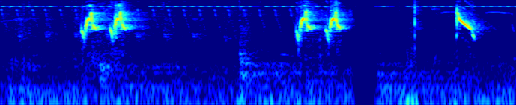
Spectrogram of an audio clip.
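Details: Bar-winged prinia in combative 'gacor narung' song: harsh, buzzy doubled notes given in spaced pairs, followed by a single sharp descending note, over background hiss.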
